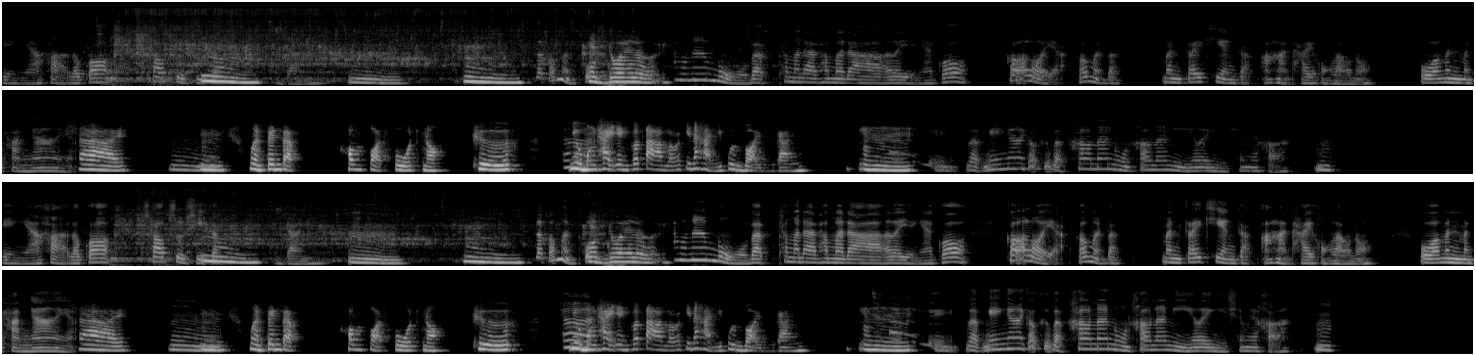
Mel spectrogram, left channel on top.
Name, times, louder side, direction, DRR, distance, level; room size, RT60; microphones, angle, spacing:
voice 1, 0.0-2.2 2.7-4.1 5.3-6.0 6.7-9.7 10.1-11.2 11.6-13.7 14.2-15.5 16.4-16.9 20.3-20.6 23.6-28.0, right 5 dB, 60° right, 0.4 m, -36 dB
Toilet flush, 0.8-7.9 8.1-8.2, left 3 dB, 85° left, 0.8 m, -47 dB
voice 2, 2.0-2.6 4.6-5.2 5.9-6.7 15.5-16.0 16.7-17.7 18.2-19.2 19.4-19.9 20.4-22.8 23.3-23.8, left 2 dB, 15° left, 0.4 m, -28 dB
3.8 x 2.5 x 2.8 m
head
